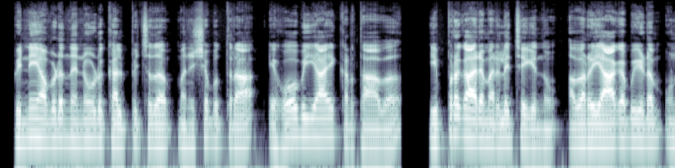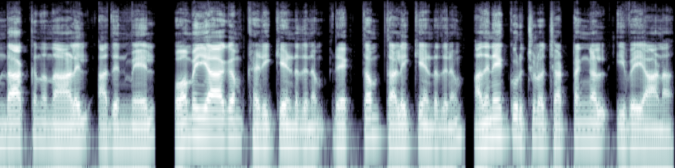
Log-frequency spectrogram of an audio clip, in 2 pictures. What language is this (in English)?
Malayalam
